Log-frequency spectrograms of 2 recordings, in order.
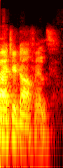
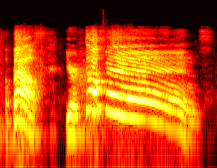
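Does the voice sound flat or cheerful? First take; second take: flat; cheerful. First: It is said in a flat, unenthusiastic tone. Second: It is said in a forced, cheerful tone. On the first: "Don't don't say it like that" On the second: "That's so fake"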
